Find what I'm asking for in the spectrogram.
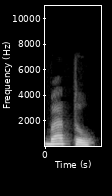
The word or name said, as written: batuk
